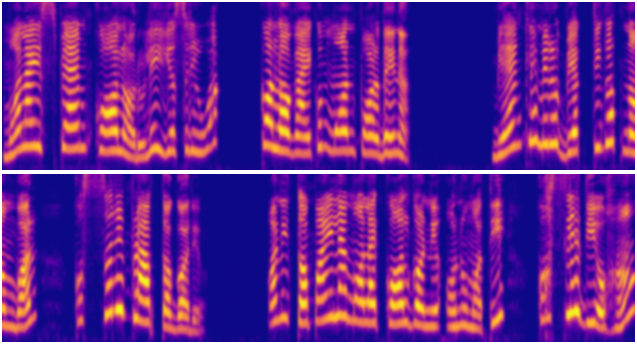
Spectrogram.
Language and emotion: Nepali, angry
